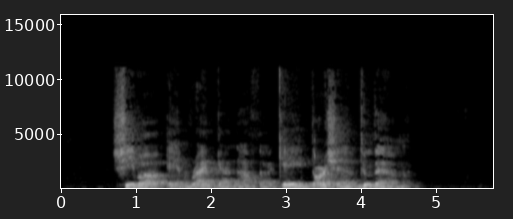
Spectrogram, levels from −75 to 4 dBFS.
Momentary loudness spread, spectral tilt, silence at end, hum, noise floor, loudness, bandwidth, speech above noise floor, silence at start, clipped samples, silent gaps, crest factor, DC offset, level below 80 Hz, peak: 10 LU; -5 dB/octave; 1 s; none; -68 dBFS; -28 LUFS; 11.5 kHz; 40 dB; 0.7 s; under 0.1%; none; 18 dB; under 0.1%; -54 dBFS; -12 dBFS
